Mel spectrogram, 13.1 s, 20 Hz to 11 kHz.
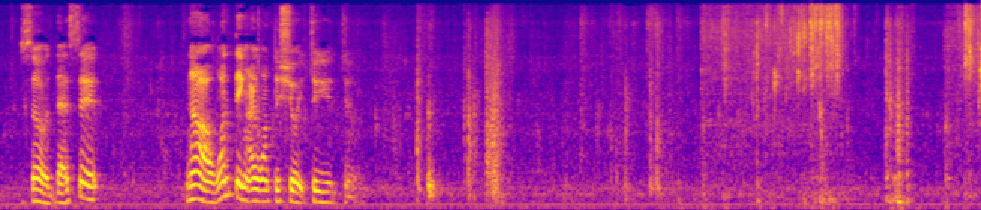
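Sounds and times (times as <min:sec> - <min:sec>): tap water running into sink: 0:09.4 - 0:13.0.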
